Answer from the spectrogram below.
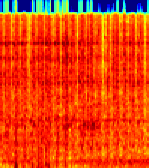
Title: lexus rattling noise help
